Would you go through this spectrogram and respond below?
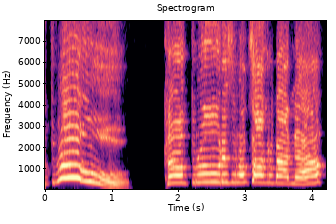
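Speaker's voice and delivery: loud, very high astonished outburst; excited disbelief. Real, not acted. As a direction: cry out in amazed, squealing delight at the total. Donation total jumps to seven hundred dollars.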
